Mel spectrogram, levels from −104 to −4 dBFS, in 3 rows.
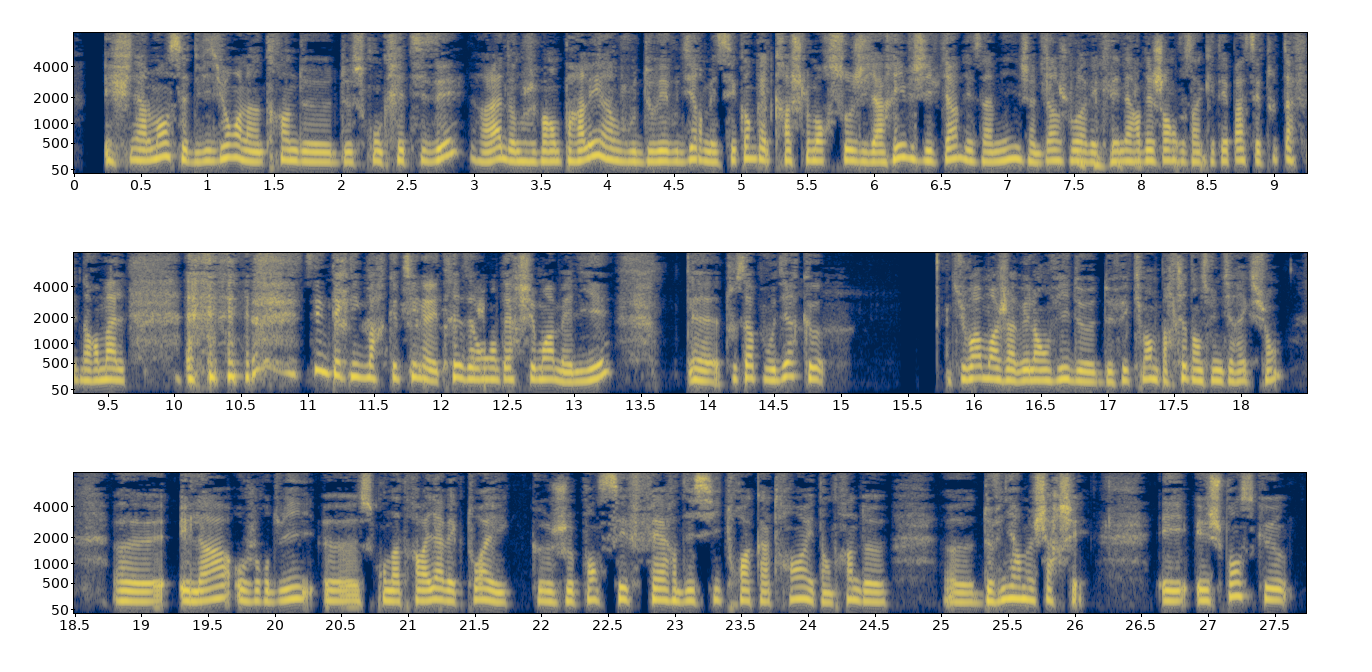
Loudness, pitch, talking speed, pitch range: -20 LUFS, 185 Hz, 255 wpm, 175-205 Hz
